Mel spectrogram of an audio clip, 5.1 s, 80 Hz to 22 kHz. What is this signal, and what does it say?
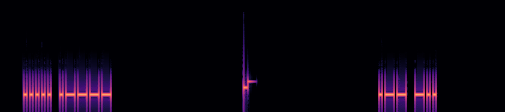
Morse code, heard as a keyed tone, about 40 wpm, 700 Hz. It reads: 51 WD
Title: Two Challenging Letter-Number Combinations 40wpm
